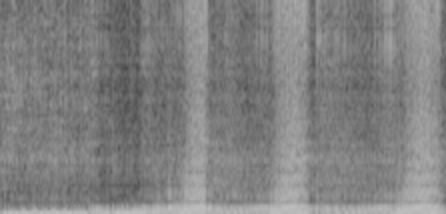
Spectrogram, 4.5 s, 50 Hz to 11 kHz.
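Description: BMW E30 325i's M20 straight-six with a straight-piped exhaust, idling and then revved three times about a second apart, each rev rising and falling back. It revs smoothly, with no hesitation.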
